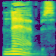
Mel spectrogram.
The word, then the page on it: nabs: British English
